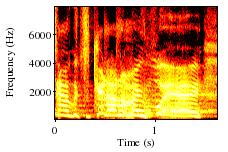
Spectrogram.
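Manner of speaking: furious, enraged screaming. Retelling being stuck in traffic for an hour: imitating someone screaming. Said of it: "screaming like this".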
